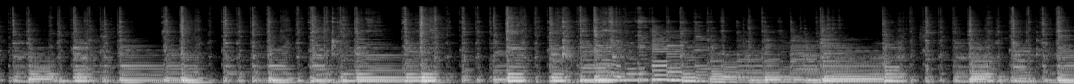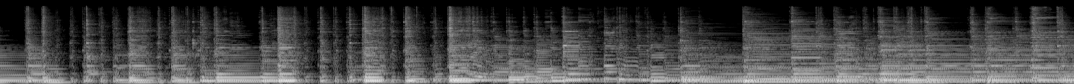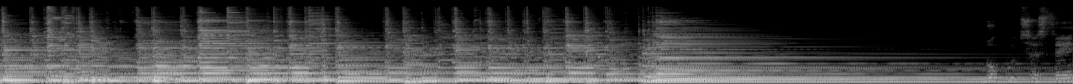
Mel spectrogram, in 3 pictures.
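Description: Handmade Jean-Marc Burlaud dreadnought acoustic guitar, solid spruce top with solid rosewood back and sides, played fingerstyle: a flowing run of picked chords and bass notes. Near the end a last chord is left ringing and fades.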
